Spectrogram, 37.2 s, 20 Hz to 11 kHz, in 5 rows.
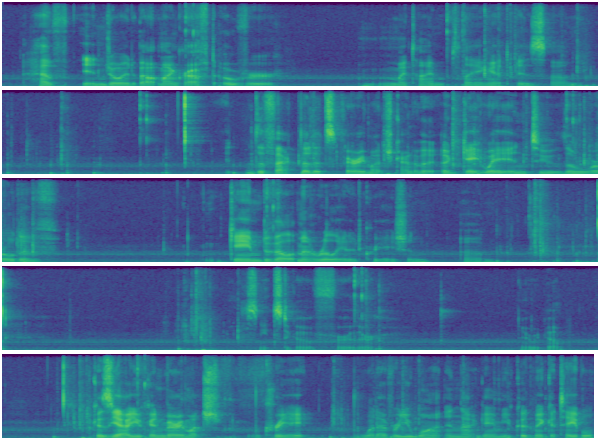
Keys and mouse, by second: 6.5 middle click, 7.5 shift+middle click, 8.2 middle click, 9.2 click, 9.6 middle click, 10.7 shift+middle click, 12.5 shift+middle click, 13.3 g, 15.0 g, 18.6-21.1 middle drag, 21.8 shift+middle click, 22.3-24.6 middle drag, 24.7 g, 27.0-30.4 middle drag, 30.7 g, 33.2 middle click, 34.2 shift+middle click, 34.9 middle click, 36.6 middle click.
